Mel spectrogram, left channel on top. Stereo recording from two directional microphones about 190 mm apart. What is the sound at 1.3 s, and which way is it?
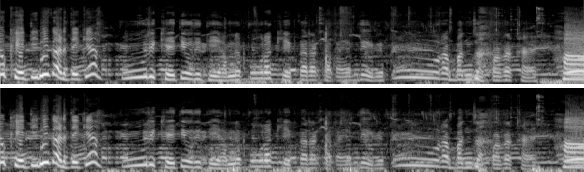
Speech, 45° left (ahead or behind).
